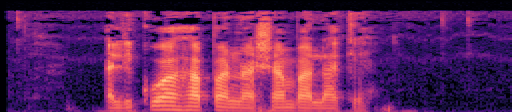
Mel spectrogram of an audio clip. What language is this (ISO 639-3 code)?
swa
